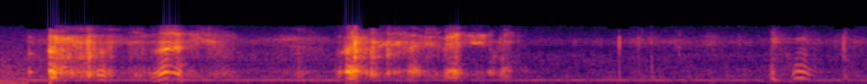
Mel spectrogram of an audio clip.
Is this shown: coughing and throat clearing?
yes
